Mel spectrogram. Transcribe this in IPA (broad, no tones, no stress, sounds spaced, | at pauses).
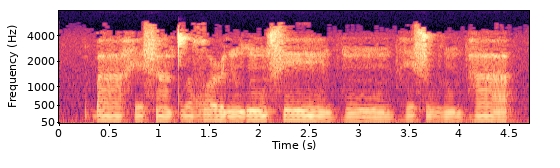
ɓ aː h e s ã tʷ ə˞ ʁʷ ə˞ lʲ ũ ʎ õ s ẽː bʱ õː bʱ e s u l ũ bʱ a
